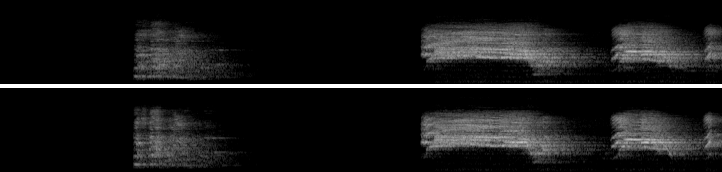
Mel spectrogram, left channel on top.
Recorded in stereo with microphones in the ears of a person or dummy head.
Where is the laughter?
55° right (ahead or behind), 0.7 m.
